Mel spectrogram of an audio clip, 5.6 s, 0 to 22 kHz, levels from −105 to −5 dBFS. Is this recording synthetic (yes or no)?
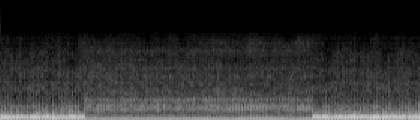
yes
